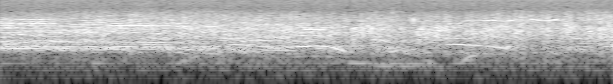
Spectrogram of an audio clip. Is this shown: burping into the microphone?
no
